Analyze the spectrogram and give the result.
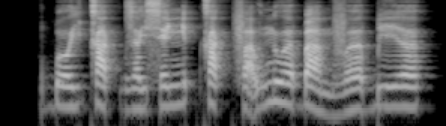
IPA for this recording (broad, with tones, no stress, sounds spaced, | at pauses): ɓ o˨˦ j k a˨˩ k̚ z ə˨˩ j s e˧ ɲ ə˦˥ t̚ k a˨˩ k̚ f a̰˧˥ w n u˧ ə̯ ɓ a˧˩ m v əː˧ ɓ i˧ ə̯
